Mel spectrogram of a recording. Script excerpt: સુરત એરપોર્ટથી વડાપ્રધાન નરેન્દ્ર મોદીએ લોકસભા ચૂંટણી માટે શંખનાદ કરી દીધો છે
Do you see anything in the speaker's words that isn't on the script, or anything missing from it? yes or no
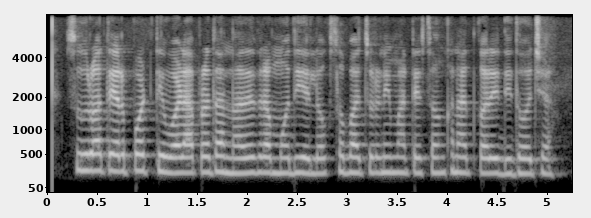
no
